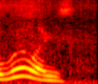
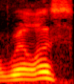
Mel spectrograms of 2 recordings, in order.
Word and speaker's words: Willys: Oh, this is a Willys. Or Willis, depending on how you pronounce it.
